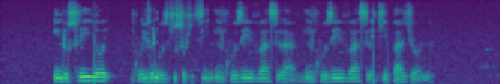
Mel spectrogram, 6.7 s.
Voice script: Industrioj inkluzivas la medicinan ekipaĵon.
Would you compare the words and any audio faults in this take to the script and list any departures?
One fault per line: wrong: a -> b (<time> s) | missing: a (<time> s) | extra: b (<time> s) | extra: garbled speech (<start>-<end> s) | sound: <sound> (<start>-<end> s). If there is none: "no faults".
extra: garbled speech (1.7-2.8 s)
wrong: medicinan -> inkluzivas (4.1 s)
